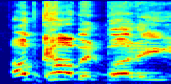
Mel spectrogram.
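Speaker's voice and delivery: very high, loud heroic holler; hammed-up buddy charging to help; mock rescuer's shout. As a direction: yell it high, playing the eager sidekick. Teammate rushes to the rescue.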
